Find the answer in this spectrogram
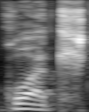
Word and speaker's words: coatl: O Coatl, como lo pronuncian en náhuatl.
